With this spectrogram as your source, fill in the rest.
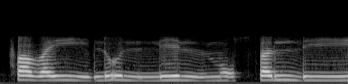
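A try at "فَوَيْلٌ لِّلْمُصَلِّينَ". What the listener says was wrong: فا کو مت کھینچے.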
